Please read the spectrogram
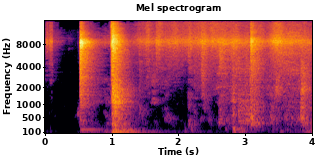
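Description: A door pushed shut: a sharp knock about half a second in, then a louder slam half a second later, followed by softer shuffling and a dull thud.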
